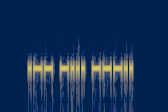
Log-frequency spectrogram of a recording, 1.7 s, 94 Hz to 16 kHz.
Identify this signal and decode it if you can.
Morse code, heard as a keyed tone, about 46 wpm, 700 Hz. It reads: WB8
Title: USA Call Sign Prefixes - 45wpm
